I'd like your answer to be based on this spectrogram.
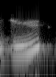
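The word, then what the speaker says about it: yu (鱼): Por supuesto, porque el pescado en chino se pronuncia como yu, y em, es muy parecida a la palabra sobrar, ¿no? – Entonces es un símbolo de abundancia.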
